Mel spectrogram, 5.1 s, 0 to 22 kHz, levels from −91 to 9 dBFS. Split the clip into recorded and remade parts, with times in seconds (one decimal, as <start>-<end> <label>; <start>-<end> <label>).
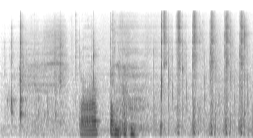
0.0-0.5 remade; 0.5-2.3 recorded; 2.3-4.0 remade; 4.0-5.1 recorded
